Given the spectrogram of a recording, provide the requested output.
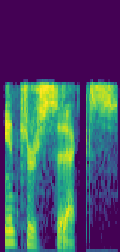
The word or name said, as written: intersex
